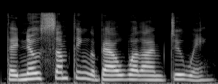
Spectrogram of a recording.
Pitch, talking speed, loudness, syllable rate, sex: 225 Hz, 190 wpm, -16 LUFS, 4.9 syllables/s, female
